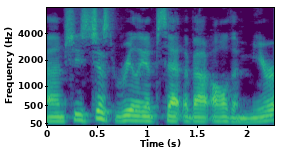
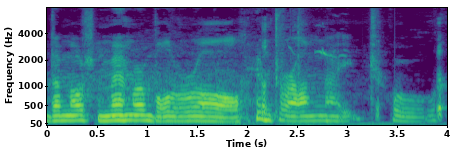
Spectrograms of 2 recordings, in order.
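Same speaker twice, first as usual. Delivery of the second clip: put-on odd old man voice, louder; 5 dB louder than usual. Joking about an actor's film role: Plinkett voice. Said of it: "I like your impression of that, that guy".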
